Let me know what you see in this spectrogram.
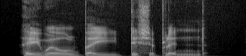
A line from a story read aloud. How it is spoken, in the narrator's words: said flatly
